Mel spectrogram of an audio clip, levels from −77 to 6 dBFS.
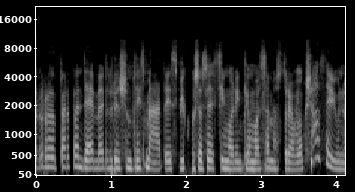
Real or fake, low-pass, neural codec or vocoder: fake; 9.9 kHz; codec, 24 kHz, 3 kbps, HILCodec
